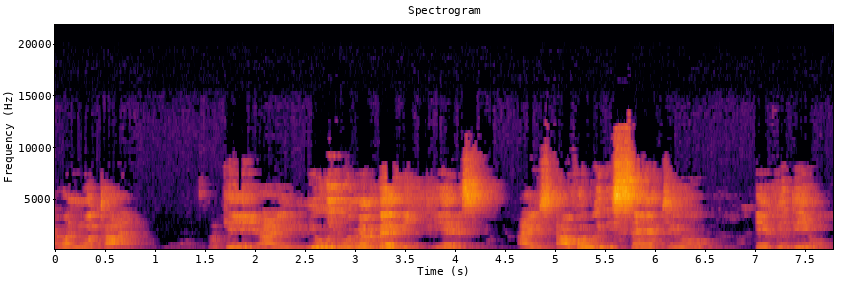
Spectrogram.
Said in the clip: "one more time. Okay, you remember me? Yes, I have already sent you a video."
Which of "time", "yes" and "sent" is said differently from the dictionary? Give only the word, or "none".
none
